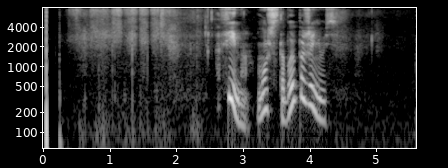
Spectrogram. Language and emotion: Russian, positive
